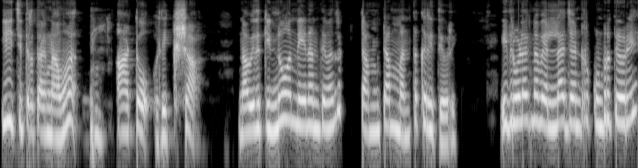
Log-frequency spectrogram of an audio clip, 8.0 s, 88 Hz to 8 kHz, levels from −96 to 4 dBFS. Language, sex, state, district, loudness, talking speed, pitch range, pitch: Kannada, female, Karnataka, Belgaum, -13 LUFS, 130 wpm, 235-300 Hz, 270 Hz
